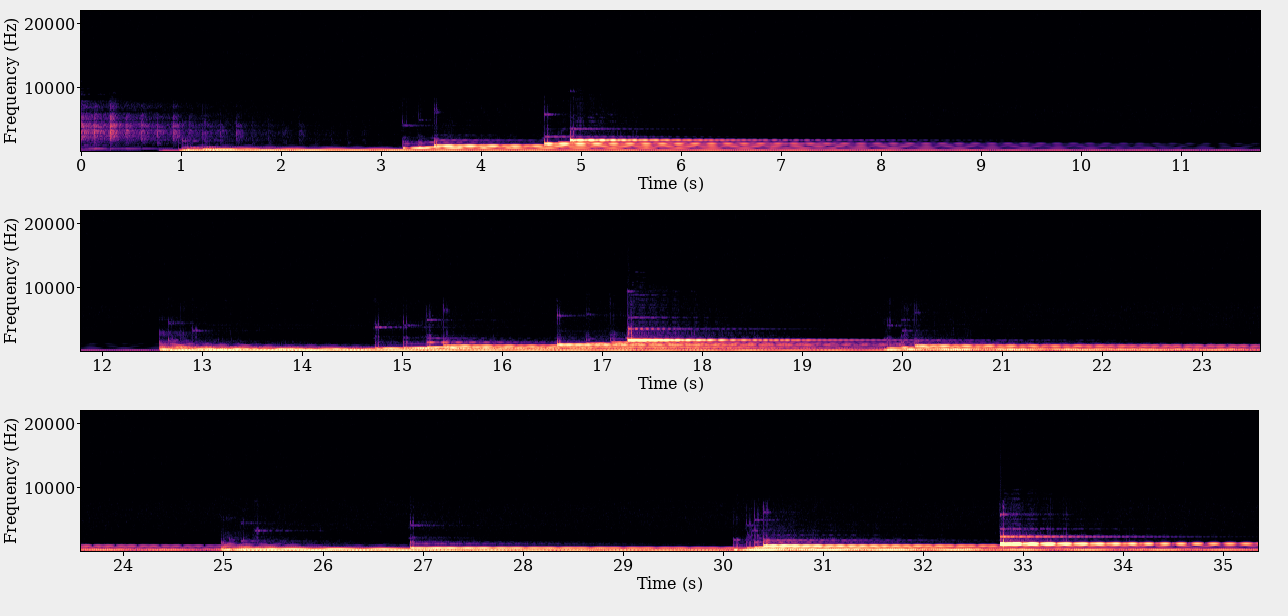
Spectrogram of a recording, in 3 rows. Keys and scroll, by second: 2.9 ctrl+d, 29.8 ctrl+t.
